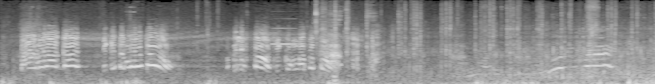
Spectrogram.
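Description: People shouting in high, raised voices at the start gate, then about halfway through the rattle and hiss of mountain-bike tyres rolling over loose gravel as the bike sets off.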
